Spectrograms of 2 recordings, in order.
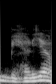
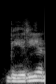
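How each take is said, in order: First: Said in the usual way. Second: भेड़िया as "bheriya", plain r; no flap in the middle of भेड़िया; mispronunciation. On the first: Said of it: "भेड़िया होता है". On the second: Shown as a demonstration. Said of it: "भेड़िया नहीं". (भेड़िया में 'ड़' की जगह 'र')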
